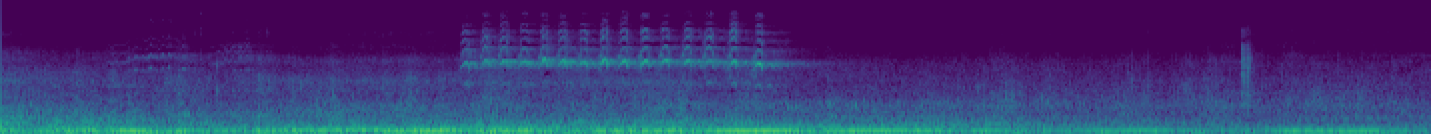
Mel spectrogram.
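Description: Outdoor rumble with a steady low buffeting, like wind on the microphone. In the middle, a bird gives a rapid run of repeated high notes, about six a second, for a couple of seconds.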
